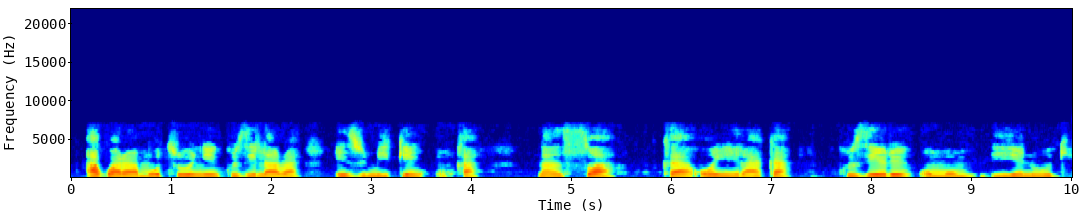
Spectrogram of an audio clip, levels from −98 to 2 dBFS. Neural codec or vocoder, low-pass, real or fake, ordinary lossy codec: none; 7.2 kHz; real; none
